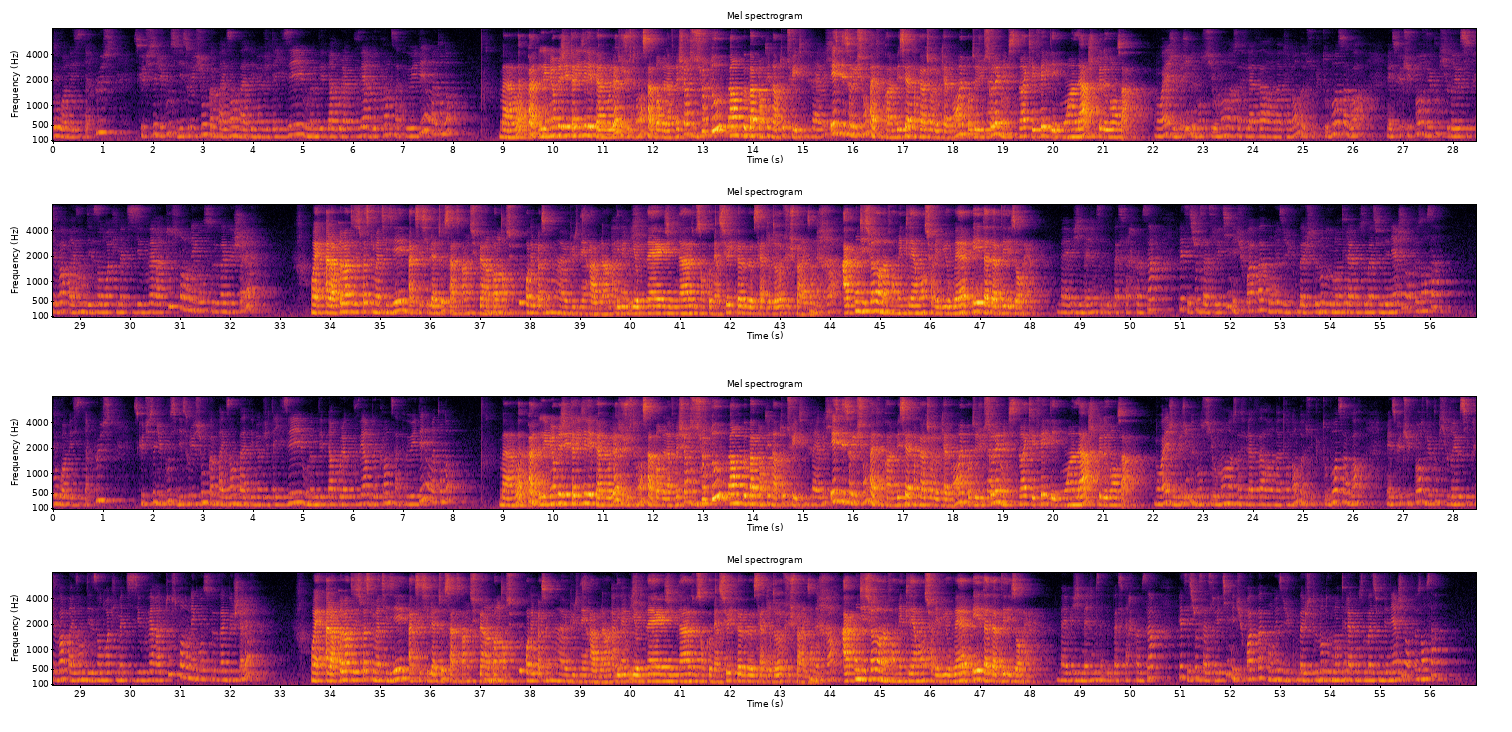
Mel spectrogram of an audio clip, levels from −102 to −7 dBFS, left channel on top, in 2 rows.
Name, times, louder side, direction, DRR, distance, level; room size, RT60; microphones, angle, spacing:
voice 1, 0.0-1.4 1.7-7.9 12.7-13.1 15.0-15.6 18.7-19.0 22.0-32.5 37.1-37.4 39.6-40.1 43.6-44.2 48.5-56.1, right 1 dB, 65° right, -2 dB, 1.2 m, -36 dB
voice 2, 8.9-14.9 15.5-21.5 33.4-37.6 37.9-48.0 51.4-51.5, left 1 dB, 5° left, -1 dB, 0.5 m, -26 dB
8.9 x 4.5 x 2.6 m, 1.3 s
head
